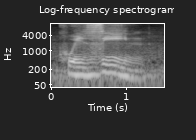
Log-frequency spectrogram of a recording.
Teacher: The second syllable is stronger.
